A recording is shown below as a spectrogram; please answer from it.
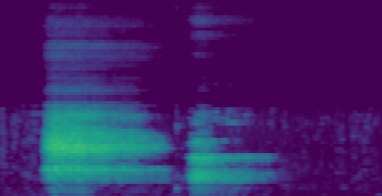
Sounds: Sigh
